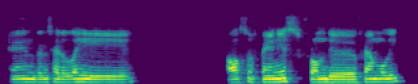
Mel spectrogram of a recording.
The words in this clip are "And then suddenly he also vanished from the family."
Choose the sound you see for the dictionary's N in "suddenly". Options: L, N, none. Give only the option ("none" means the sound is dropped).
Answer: none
